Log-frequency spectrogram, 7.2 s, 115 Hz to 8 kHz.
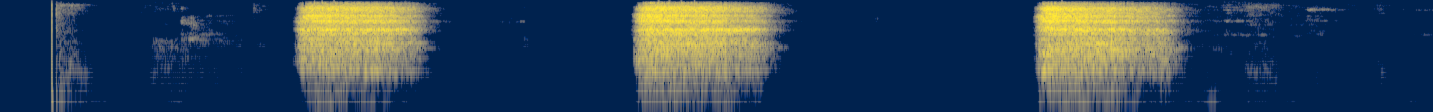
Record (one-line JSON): {"exhalation_length": "7.2 s", "exhalation_amplitude": 13071, "exhalation_signal_mean_std_ratio": 0.43, "survey_phase": "beta (2021-08-13 to 2022-03-07)", "age": "18-44", "gender": "Male", "wearing_mask": "No", "symptom_cough_any": true, "symptom_sore_throat": true, "symptom_onset": "2 days", "smoker_status": "Never smoked", "respiratory_condition_asthma": false, "respiratory_condition_other": false, "recruitment_source": "Test and Trace", "submission_delay": "1 day", "covid_test_result": "Positive", "covid_test_method": "RT-qPCR", "covid_ct_value": 23.1, "covid_ct_gene": "N gene", "covid_ct_mean": 23.2, "covid_viral_load": "24000 copies/ml", "covid_viral_load_category": "Low viral load (10K-1M copies/ml)"}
